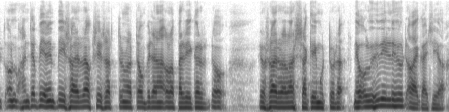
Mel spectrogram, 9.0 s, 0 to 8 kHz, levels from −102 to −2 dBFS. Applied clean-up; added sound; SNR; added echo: none; none; none; none.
